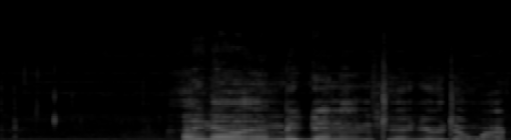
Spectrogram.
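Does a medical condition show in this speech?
Yes: cerebral palsy.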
